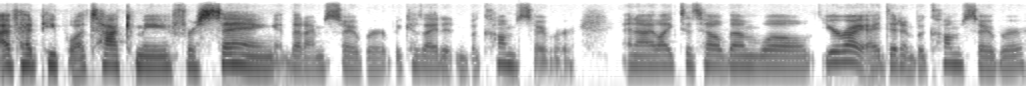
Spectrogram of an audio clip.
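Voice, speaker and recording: In a very clean recording with a silent background and a dry, close sound with no echo, a woman with a fairly low pitch speaks at a moderate pace with hardly any pauses. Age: 20s. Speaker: sober festival-goer and advocate. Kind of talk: interview. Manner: animated.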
